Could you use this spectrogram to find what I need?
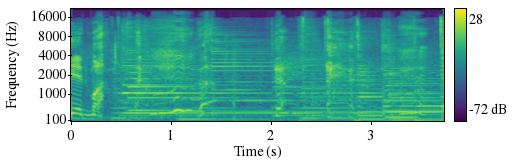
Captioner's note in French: grognement; rires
